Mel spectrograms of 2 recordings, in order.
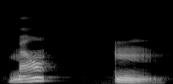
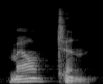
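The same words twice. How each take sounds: First: The T is stopped, then goes into the N. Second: The T is clearly released before the ending. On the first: "make a stop T" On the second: "making the T sound"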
